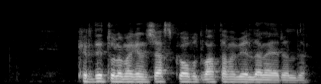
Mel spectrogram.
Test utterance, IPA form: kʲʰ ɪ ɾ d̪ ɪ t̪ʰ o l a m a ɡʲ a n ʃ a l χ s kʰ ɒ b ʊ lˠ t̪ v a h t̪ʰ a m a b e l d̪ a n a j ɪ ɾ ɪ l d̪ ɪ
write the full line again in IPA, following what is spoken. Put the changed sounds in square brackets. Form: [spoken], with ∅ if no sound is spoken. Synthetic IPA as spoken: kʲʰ ɪ ɾ d̪ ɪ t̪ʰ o l a m a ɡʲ a n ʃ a [∅] χ s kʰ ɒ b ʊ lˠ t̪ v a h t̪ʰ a m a b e l d̪ a n a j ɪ ɾ ɪ l d̪ ɪ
